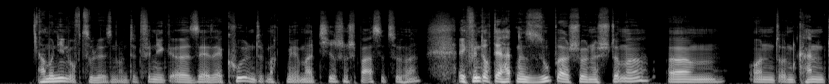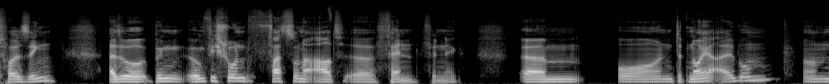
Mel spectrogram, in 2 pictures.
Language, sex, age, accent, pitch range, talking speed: German, male, 50-69, German, 110-135 Hz, 190 wpm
